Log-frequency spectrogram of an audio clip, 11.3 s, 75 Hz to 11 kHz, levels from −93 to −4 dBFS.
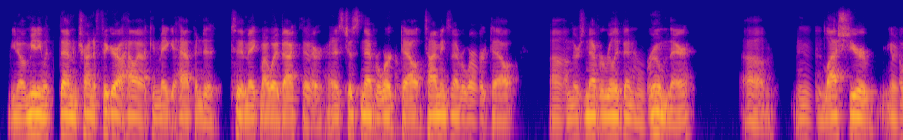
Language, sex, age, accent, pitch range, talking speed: English, male, 30-49, American, 80-95 Hz, 245 wpm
